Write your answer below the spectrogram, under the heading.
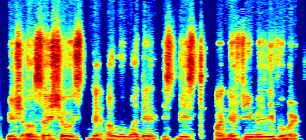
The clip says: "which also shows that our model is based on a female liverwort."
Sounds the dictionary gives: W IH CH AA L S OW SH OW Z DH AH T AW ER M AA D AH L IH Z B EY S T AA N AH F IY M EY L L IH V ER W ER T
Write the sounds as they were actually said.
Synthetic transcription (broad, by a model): W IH CH AA L S OW SH OW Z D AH T AW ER M AA D AH L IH S B EY S T AA N AH F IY M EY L L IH V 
